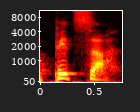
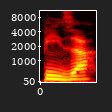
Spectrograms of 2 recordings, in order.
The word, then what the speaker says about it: pizza: the word pizza now Pizza all the world knows what pizza is but it's not pronounced Pisa as I've heard by someone it's Pizza there are two letter z in the middle and so it's not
